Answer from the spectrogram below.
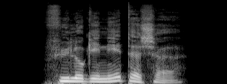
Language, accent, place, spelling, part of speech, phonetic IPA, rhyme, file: German, Germany, Berlin, phylogenetische, adjective, [fyloɡeˈneːtɪʃə], -eːtɪʃə, De-phylogenetische.ogg
- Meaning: inflection of phylogenetisch: 1. strong/mixed nominative/accusative feminine singular 2. strong nominative/accusative plural 3. weak nominative all-gender singular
